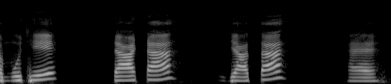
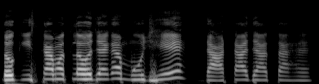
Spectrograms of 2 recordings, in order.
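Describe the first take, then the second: First: Slow dictation. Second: Said in the usual way. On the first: Shown as a demonstration. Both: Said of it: "क्या हो जाएगा?".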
